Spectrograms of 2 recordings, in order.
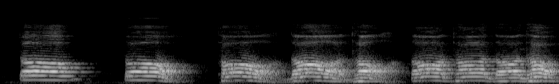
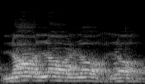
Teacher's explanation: ত থ দ ধ এগুলো দাঁতে লাগছে, লটা মাড়িতে লাগছে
